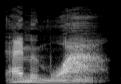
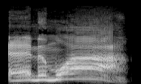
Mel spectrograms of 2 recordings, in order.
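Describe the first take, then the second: First: A priest begging Esmeralda, slow and intense; pleading priest. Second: Much higher, louder, slow anguished cry; a priest screaming his love at Esmeralda; desperate shout. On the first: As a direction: beg her, holding it back. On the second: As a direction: let the plea explode into a scream. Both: Acted. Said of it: "crie le prêtre".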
